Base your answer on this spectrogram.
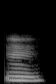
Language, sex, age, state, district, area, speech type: Bodo, female, 45-60, Assam, Baksa, rural, conversation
